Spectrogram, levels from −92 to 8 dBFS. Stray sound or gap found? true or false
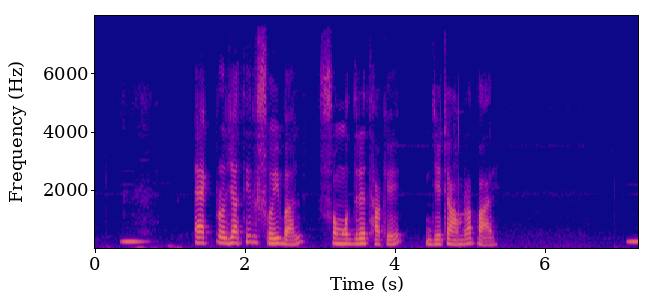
false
